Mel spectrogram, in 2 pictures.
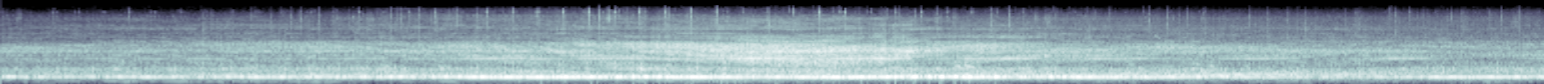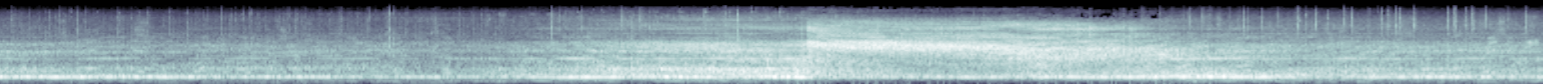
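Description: LGB garden-scale model trains running on outdoor track: a steady motor hum with rolling wheel noise that swells twice as a train passes close by.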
